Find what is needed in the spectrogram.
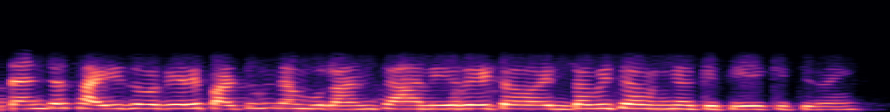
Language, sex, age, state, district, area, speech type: Marathi, female, 18-30, Maharashtra, Hingoli, urban, conversation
